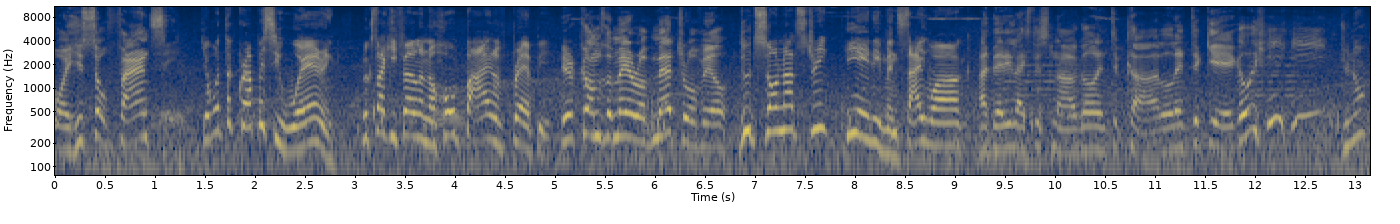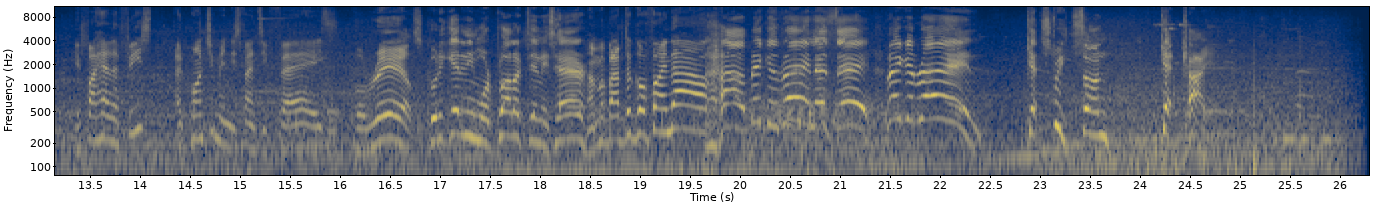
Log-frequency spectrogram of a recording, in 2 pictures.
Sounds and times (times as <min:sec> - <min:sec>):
Outside, urban or manmade: 0:00.0 - 0:26.2.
